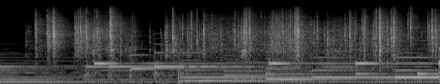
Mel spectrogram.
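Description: A wooden spatula scraping and crinkling against parchment paper on a baking sheet as it is pushed under a baked pastry, in a run of irregular rasping strokes starting just after the beginning, over background music with long held notes.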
